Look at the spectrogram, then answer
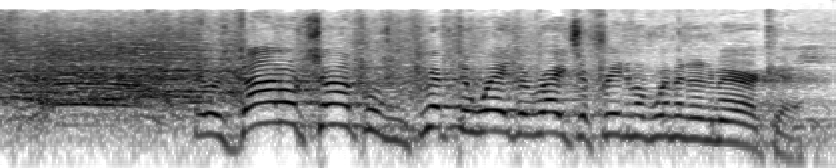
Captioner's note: applause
